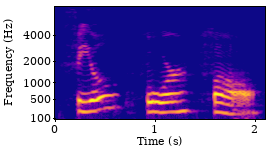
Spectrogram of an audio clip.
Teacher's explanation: it's a labial dental it's not voiced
